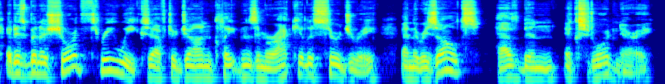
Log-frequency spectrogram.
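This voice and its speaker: A grandiloquent radio-drama announcer played by a man, narrating with ominous formality. The voice is medium in pitch with a husky, slightly rough texture. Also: expressive, normal speed, darkish tone. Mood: grand, introductory. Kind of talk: old-time radio scripted narration.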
